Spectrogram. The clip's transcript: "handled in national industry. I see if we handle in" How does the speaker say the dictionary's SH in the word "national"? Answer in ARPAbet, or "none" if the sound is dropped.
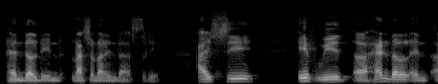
S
